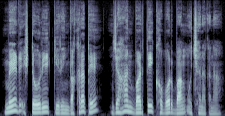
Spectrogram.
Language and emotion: Santali, neutral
